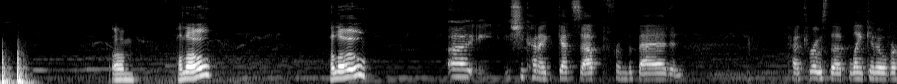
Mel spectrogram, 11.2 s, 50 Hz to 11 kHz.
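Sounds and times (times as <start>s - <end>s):
knocking on a wooden door: 0.0s - 0.6s
speech: 1.4s - 2.8s, 4.1s - 4.7s, 5.6s - 8.7s, 9.9s - 11.2s.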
